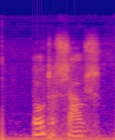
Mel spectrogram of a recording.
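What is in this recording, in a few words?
"botersaus", Dutch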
